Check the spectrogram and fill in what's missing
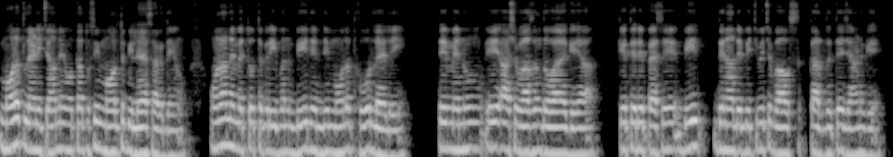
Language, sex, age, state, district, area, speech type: Punjabi, male, 18-30, Punjab, Rupnagar, rural, spontaneous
